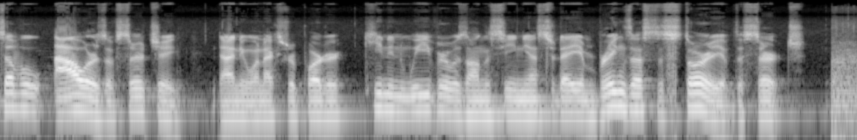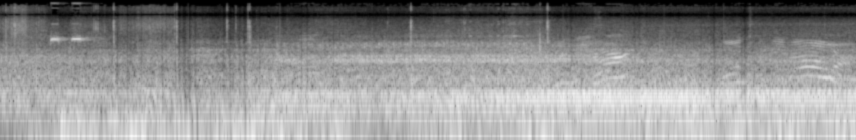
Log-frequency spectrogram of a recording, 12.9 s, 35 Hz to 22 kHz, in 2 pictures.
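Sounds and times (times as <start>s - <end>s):
speech: 0.0s - 6.5s
police divers' boat motor droning on the Bay of Quinte: 7.8s - 12.8s.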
